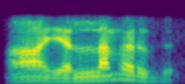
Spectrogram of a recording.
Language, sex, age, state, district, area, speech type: Tamil, male, 60+, Tamil Nadu, Kallakurichi, rural, conversation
